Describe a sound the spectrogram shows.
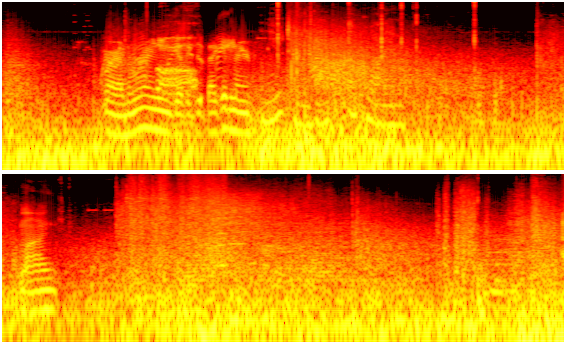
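Weapons fire in bursts.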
